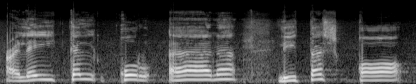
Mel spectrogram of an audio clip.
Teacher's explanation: قرآن میں را ساکن ما قبل قاف پر پیش ہے، را ساکن کو پر کر کے پڑھا جائے گا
